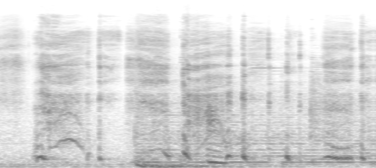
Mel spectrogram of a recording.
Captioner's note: coughs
